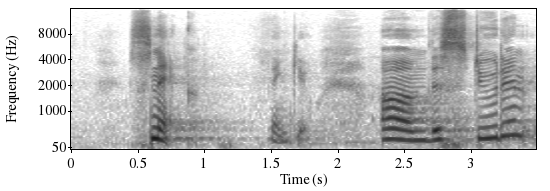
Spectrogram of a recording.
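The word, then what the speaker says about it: SNCC: Snick.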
